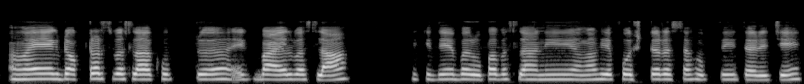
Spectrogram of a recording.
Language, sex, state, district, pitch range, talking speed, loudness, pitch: Konkani, female, Goa, North and South Goa, 230-240 Hz, 140 wpm, -16 LUFS, 235 Hz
